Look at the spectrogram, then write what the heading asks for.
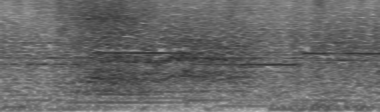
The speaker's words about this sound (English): But this is done entirely through a car chase through the streets and tunnels of Moscow, going for minutes with many cars piling up and piling up and piling up until finally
